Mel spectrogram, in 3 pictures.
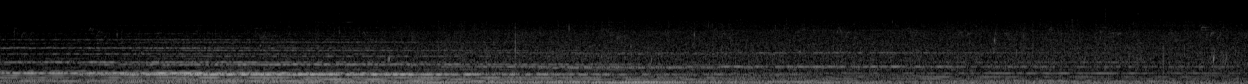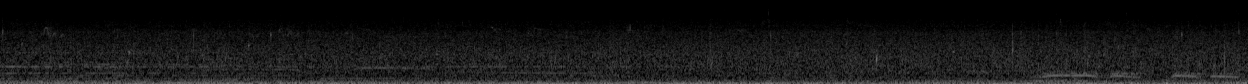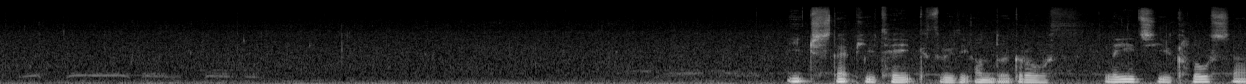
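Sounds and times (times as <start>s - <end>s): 
low tonal hum: 0.0s - 15.2s
water falling from a woodland waterfall: 0.0s - 25.8s, 32.6s - 37.4s
faint owl-like hoots: 22.9s - 27.6s
speech: 32.8s - 37.4s.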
